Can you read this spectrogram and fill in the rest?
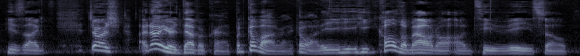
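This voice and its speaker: A man co-hosting a podcast in casual political chat, halting and repeating words as he searches for his thoughts. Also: mid-range voice, big pitch swings, dark tone. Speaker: podcast co-host.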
